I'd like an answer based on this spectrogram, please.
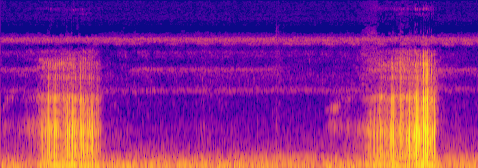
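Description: Two long rough snoring breaths about four seconds apart, with quiet room noise between them: snoring in a sleeping dog.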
